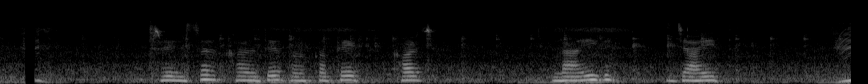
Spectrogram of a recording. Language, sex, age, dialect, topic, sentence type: Maithili, female, 31-35, Bajjika, agriculture, question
